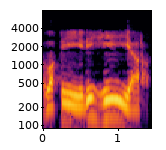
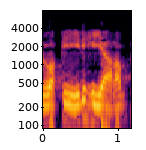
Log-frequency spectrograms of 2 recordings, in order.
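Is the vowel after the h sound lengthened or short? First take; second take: lengthened; short. First: The vowel after the h is lengthened. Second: The vowel after the h is short. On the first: The speaker calls it right. "أنها تمد مقدار حركتين" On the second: The speaker calls it wrong. "يعني لا تقول وقيله يا رب"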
